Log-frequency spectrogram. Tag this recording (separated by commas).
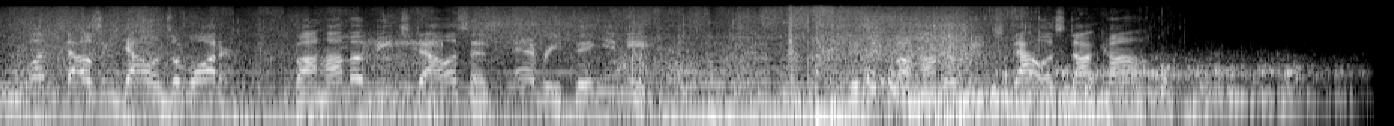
Speech, Gurgling, Music, Waterfall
